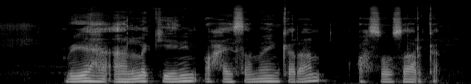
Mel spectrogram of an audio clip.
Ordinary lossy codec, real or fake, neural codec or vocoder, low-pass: none; real; none; none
